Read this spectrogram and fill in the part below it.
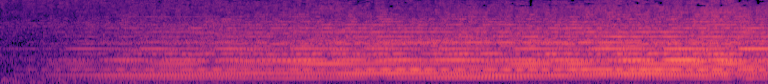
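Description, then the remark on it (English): A loud, sustained train horn blares with steady harmonic tones while the rumble of a passing train grows underneath, swelling slightly louder as it continues without a break, by the tracks in downtown Dalton. “In downtown Dalton, next to the tracks of the famous Chattanooga Choo Choo train”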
